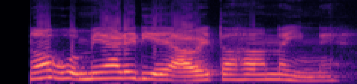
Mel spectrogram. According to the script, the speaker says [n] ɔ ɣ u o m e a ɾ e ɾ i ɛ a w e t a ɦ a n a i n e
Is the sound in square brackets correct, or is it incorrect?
correct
